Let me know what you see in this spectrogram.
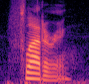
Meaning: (adjective) 1. Attractive or good-looking; that makes one look good 2. Gratifying to one's self-esteem; complimentary 3. That which represents too favorably
- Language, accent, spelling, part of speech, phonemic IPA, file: English, US, flattering, adjective / verb / noun, /ˈflætəɹɪŋ/, En-us-flattering.ogg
